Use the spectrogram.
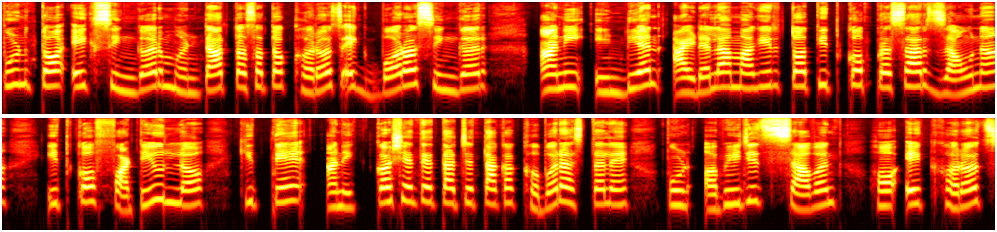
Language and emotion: Goan Konkani, neutral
